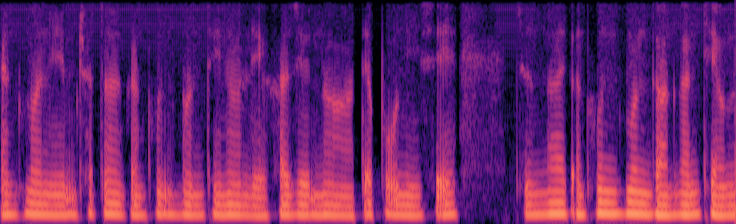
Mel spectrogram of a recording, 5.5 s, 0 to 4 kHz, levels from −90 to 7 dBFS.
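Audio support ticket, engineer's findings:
Computer activity noise throughout. Buzzy ground-borne pulsing at roughly 70 per second, about 35 dB under the speech. Source: CPU, GPU or mouse load shifting the shared audio ground. Tracks machine activity, not the speech.

Short concealed packet loss at 2.30–2.34 s, 2.48–2.52 s and 2.54–2.58 s. Brief smears and wobbles. About 20 ms lost each time. Receiver extended the previous sound, then crossfaded back. Audio band ends at 4 kHz, fitting G.711-type narrowband.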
